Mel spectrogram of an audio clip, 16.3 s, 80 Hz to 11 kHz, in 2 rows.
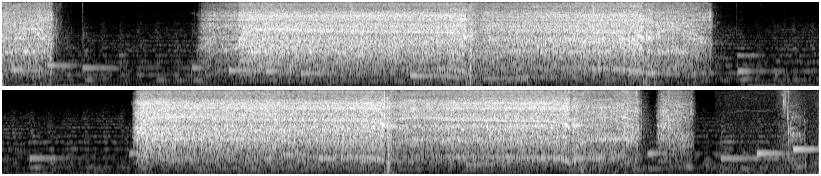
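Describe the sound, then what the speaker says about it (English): A power drill whines loudly in three long bursts, revving and straining as it bores a 5/16 or 1/4 inch hole through a door, with brief quiet pauses between runs. "drill a 5/16 or a 1/4 inch hole"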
